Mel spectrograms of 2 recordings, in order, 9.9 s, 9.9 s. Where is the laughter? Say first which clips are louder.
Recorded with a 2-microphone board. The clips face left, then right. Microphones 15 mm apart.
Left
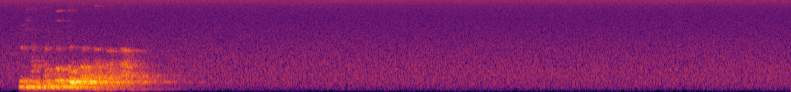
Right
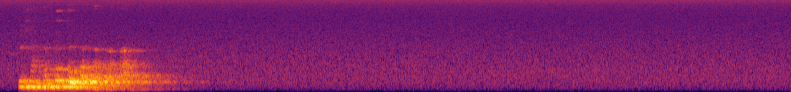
Right 5 dB; 25° right (ahead or behind), 1.3 m; by 1.6 s 20° right (ahead or behind), 2.5 m.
